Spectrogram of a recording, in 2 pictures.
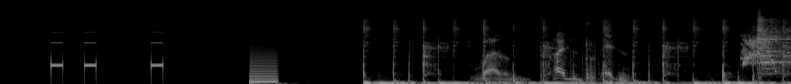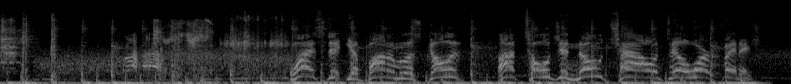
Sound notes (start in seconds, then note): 5.3 muttering; 9.1 chuckling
